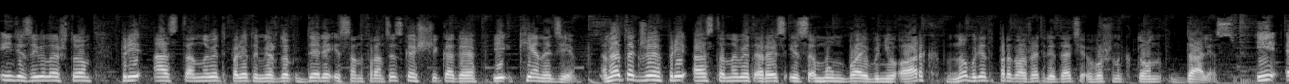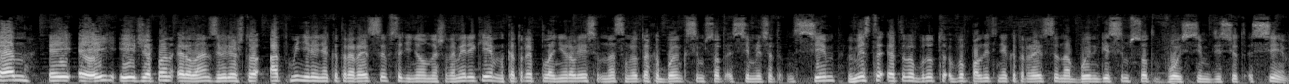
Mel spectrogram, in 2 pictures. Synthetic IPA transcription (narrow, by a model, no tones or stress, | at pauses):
inʲdʲɪjəzəjɪvʲilˠəʂt̪o̞ | pɾʲɪɐst̪ɐnovʲɪt̪pɐlʲo̞t̪ɨmʲe̞ʐd̪ʊd̪elʲɪʔɪsanfɾɐnt̪sɨskəɕːɪkaɡəikʲʰenədʲɪ̰ɐnat̪aɡʐɨpɾʲɪʔɐst̪ɐno̞vʲɪt̪ɾejt̪sɪzmʊmbajvnʲuʔarkno̞budʲɪt̪pɾəd̪ɐlˠʐatʲlʲɪt̪atʲvəʂɨnkt̪o̞nd̪alʲɪ̰siɛnejejid͡ʒɐpanɛrlˠajnzəjəvʲilʲɪʂt̪o̞ɐt̪mʲɪnʲilʲɪnʲe̞kət̪əɾɨjəɾɛjt̪sɨfsəjdʲɪnʲo̞nːɨjəʂt̪at̪ɐmʲeɾʲɪkʲɪkɐt̪o̞ɾɨjəplˠɐnʲiɾəvəlʲɪsʲnəsəmɐlʲot̪əxbojnksʲɪmʲso̞t̪sʲemʲdʲɪsʲət̪ʲsʲemʲvmʲe̞st̪əʔɛt̪əvəbud̪ʊt̪vɨpɐlˠnʲætʲnʲe̞kət̪əɾəɨəɾejt̪sɨnɐboɪnɡʲɪsʲɪmʲso̞t̪vosʲɪmʲdʲɪsʲət̪ʲsʲemʲ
